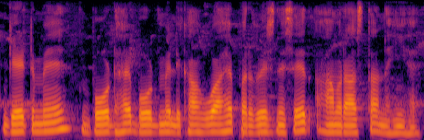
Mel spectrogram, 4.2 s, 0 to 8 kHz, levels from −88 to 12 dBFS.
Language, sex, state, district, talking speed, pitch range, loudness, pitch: Hindi, male, Uttar Pradesh, Lalitpur, 210 wpm, 115-125 Hz, -18 LUFS, 115 Hz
